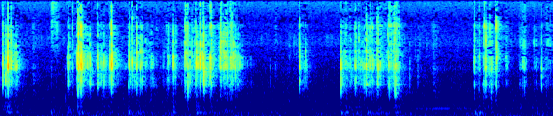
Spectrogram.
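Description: Small rotary-tool accessories (sanding bands and drums on mandrels) clicking and rattling against the compartments of a clear plastic storage box as they are picked up and handled, in several short bursts with brief pauses between.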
